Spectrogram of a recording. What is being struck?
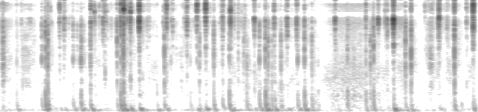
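Plastic computer keyboard.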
